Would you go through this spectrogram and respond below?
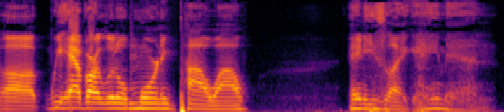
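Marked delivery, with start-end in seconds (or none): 4.1-4.8 soft, low, nice, caring voice. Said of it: "with this nice, caring voice".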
